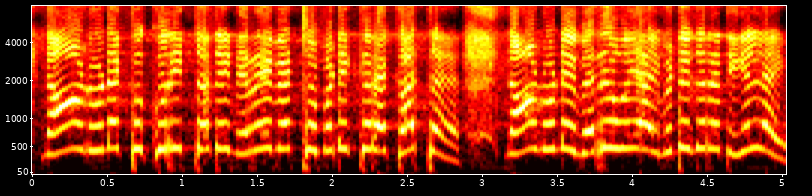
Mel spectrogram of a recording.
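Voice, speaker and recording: A woman's voice: extremely high pitch, a bit bright. A woman delivering a fervent prophetic prayer, speaking in tongues and repeating each line. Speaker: prophetic minister.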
